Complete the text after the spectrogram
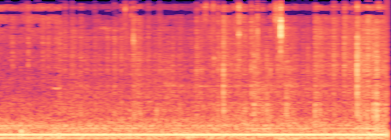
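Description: Liquid pours and splashes into a pot.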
